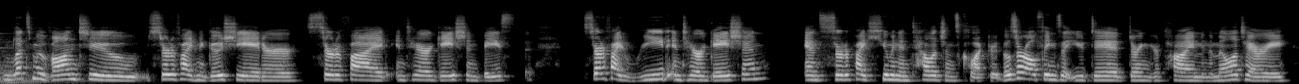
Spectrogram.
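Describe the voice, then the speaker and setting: A woman's voice: medium pitch, fairly even intonation, moderate pace, sharp tone, soft background music. A woman from California hosting a podcast interview, asking questions in an upbeat, playful way. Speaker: podcast host.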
